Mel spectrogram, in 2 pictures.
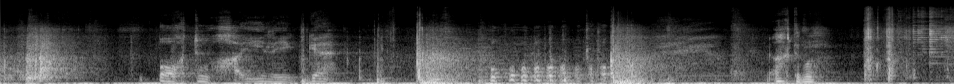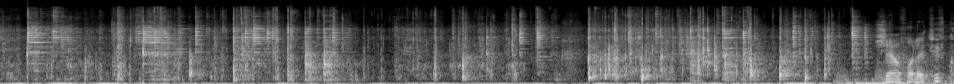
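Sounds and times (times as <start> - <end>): rusted sheet metal cracking: 8.6 - 19.0.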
